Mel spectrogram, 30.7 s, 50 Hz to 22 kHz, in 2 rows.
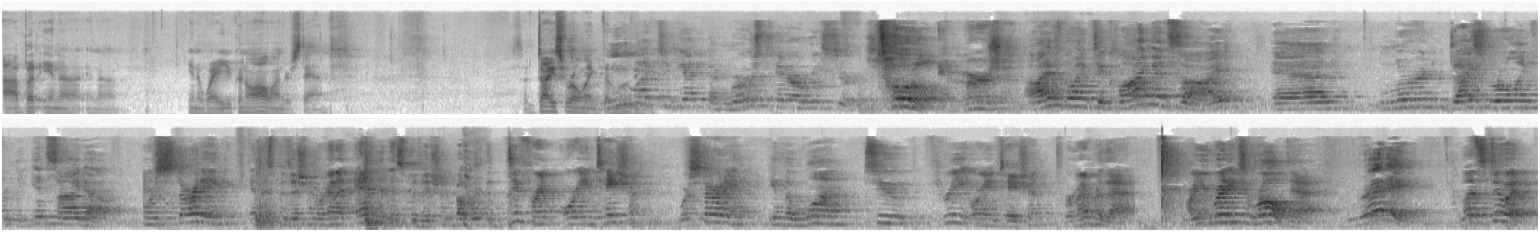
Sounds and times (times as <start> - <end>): Male speech, man speaking: 0.0 - 1.2, 1.8 - 3.4, 5.2 - 30.7.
